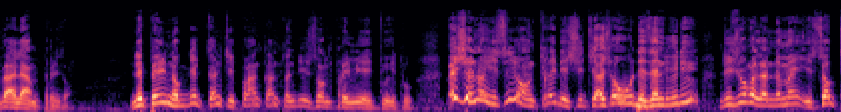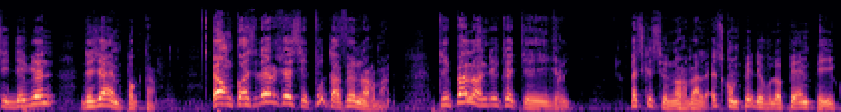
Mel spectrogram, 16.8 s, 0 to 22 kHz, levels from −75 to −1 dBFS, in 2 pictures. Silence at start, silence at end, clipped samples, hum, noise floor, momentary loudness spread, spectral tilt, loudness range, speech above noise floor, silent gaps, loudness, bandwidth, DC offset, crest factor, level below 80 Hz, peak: 0 s; 0.05 s; under 0.1%; none; -58 dBFS; 13 LU; -5 dB/octave; 5 LU; 36 dB; none; -22 LUFS; 16 kHz; under 0.1%; 20 dB; -54 dBFS; -4 dBFS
